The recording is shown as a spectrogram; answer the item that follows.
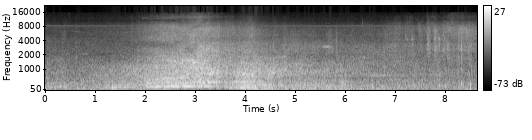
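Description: Audi A1 hatchback's engine accelerating through a slalom of plastic barriers: the engine note rises and grows loudest about two to four seconds in, then drops to a lower pitch and eases off, with tyre and road noise underneath.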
